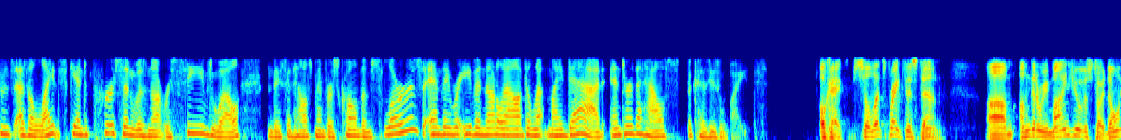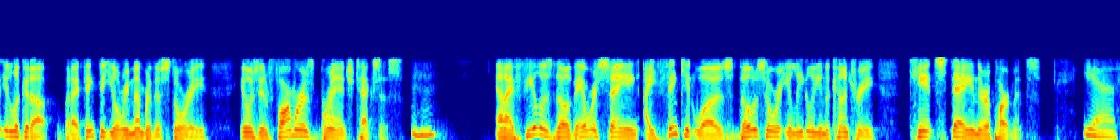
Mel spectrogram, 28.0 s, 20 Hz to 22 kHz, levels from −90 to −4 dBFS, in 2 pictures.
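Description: From start to end, the speech carries iLBC codec damage. Nothing above 4 kHz survives, so the sound is narrowband and muffled. Each 20 ms frame is coded on its own. The result sounds rough and slightly synthetic, which fits a bitrate near 15 kbps.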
